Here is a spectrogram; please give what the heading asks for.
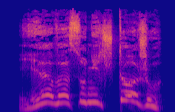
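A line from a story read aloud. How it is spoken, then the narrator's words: Shouting. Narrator (Russian): закричал он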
